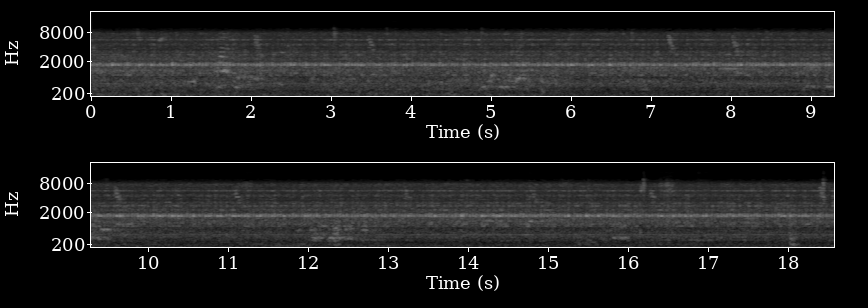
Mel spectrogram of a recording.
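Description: A steady high-pitched whine runs throughout, with faint, distant voices now and then.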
